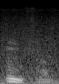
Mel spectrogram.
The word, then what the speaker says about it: oomph: Guys, it looks like he still has some ump on the ball. It's pronounced oomph. It's pronounced oomph, Carl.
